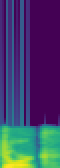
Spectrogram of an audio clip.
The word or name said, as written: dork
